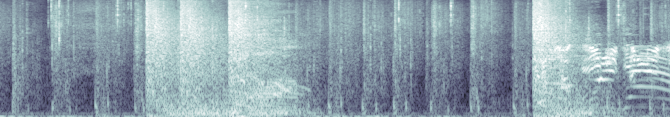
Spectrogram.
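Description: Rapid bursts of Keltec RFB rifle fire in a video game, loud automatic strings of shots with short gaps, a long sustained volley in the middle and another burst near the end with ringing, metallic tails.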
